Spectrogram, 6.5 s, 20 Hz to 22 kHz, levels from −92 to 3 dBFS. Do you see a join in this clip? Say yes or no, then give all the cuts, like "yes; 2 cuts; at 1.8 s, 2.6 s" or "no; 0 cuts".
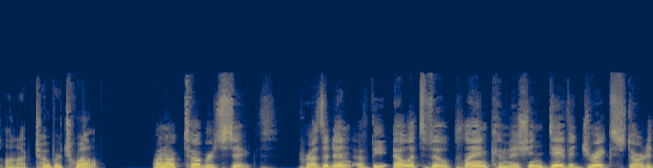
no; 0 cuts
